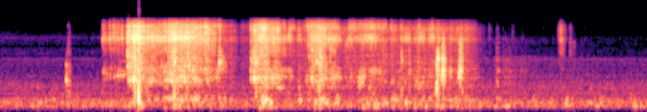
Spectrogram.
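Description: Wire bingo cage being spun by hand, its numbered balls rattling and clattering inside. It turns for about four seconds with a short break partway through, to draw a number.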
